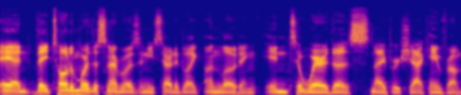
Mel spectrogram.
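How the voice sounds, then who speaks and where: Against a quiet background, a man with an Inland Northern US accent speaks at a fairly low pitch in a bright, sharp tone. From western New York, US. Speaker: comedian and Navy veteran. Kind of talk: casual chat. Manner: jokey, self-deprecating. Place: studio. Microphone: studio mic.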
